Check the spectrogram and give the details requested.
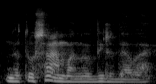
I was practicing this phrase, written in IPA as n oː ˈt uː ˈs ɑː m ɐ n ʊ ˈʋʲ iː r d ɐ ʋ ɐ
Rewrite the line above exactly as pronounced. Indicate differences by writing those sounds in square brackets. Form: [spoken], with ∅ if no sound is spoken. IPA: n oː ˈt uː ˈs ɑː m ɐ n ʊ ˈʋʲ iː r d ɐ ʋ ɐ

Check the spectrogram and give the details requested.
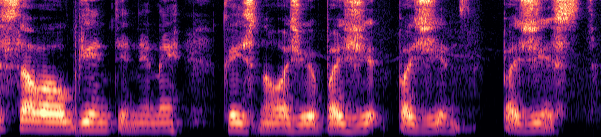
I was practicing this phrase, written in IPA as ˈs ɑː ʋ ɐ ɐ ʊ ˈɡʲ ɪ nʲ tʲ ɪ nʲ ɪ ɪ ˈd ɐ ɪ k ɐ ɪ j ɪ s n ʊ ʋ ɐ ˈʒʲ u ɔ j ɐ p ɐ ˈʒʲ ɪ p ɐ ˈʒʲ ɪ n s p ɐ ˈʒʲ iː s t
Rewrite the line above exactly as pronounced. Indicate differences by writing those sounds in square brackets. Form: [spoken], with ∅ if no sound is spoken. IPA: ˈs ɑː ʋ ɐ ɐ ʊ ˈɡʲ ɪ nʲ tʲ ɪ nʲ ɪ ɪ [ˈn] ɐ ɪ k ɐ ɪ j ɪ s n ʊ ʋ ɐ ˈʒʲ u ɔ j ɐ p ɐ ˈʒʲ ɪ p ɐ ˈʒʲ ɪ n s p ɐ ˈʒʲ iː s t

